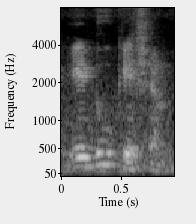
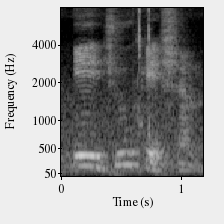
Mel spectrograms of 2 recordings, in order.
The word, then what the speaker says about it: education: লোকে সাধারণত এই ওয়ার্ডটার উচ্চারণ করে এডুকেশন, কিন্তু ঠিক উচ্চারণটা হয় এজুকেশন। এজুকেশন। Ward number 2, AUGUST।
